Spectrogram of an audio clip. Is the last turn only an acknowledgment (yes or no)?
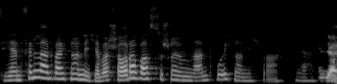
no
